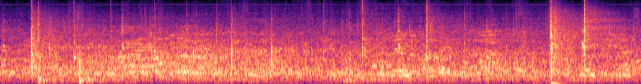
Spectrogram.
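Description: Badminton rackets striking a shuttlecock in a fast doubles rally: a quick run of sharp hits, some in close pairs, the loudest about five and a half seconds in, over an arena crowd's murmur.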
